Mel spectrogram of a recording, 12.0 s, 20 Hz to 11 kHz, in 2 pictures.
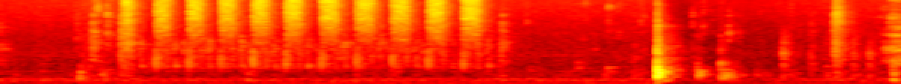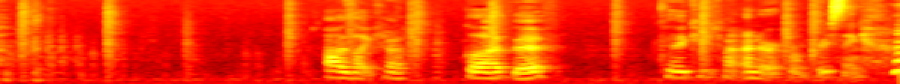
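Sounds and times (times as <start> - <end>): spray bottle spritzing: 0.7 - 3.4.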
